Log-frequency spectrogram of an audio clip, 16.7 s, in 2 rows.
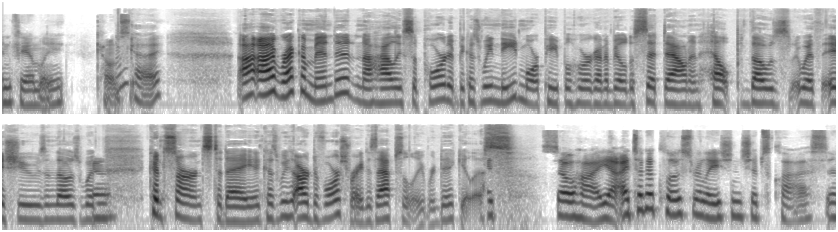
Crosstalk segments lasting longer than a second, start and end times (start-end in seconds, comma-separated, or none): none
